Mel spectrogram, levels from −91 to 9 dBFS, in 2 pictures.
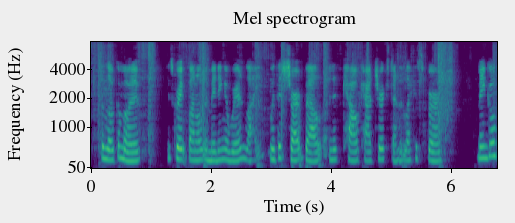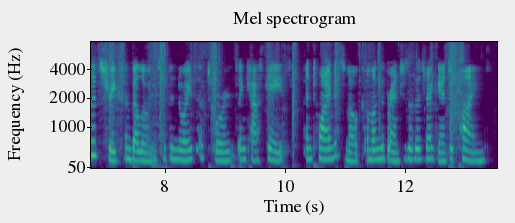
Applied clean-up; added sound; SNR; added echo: classical method WPE with log-MMSE.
